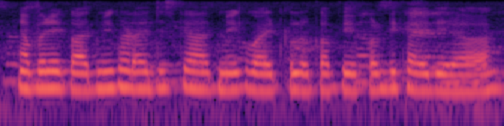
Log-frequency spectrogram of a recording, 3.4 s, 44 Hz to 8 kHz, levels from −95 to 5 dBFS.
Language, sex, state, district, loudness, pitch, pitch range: Hindi, female, Chhattisgarh, Bastar, -32 LUFS, 200 Hz, 195-210 Hz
